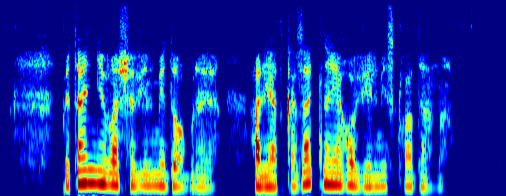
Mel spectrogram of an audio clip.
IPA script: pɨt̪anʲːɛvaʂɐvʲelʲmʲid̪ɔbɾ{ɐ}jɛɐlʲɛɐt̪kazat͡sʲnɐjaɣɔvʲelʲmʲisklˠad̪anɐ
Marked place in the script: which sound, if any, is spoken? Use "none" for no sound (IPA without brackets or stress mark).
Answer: ɐ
